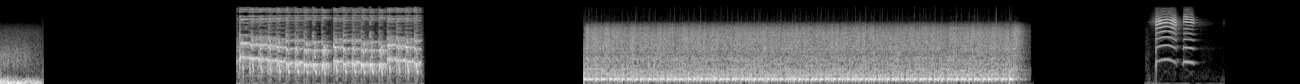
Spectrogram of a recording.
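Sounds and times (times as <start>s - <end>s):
squeaky chirps: 2.4s - 4.3s, 11.5s - 12.3s
drum roll: 5.8s - 10.4s.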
